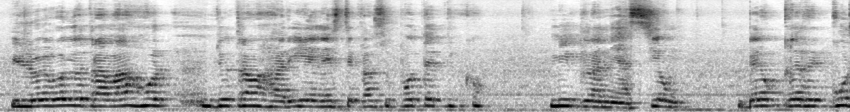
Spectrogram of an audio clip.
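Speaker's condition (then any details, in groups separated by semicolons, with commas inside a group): Cerebral palsy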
